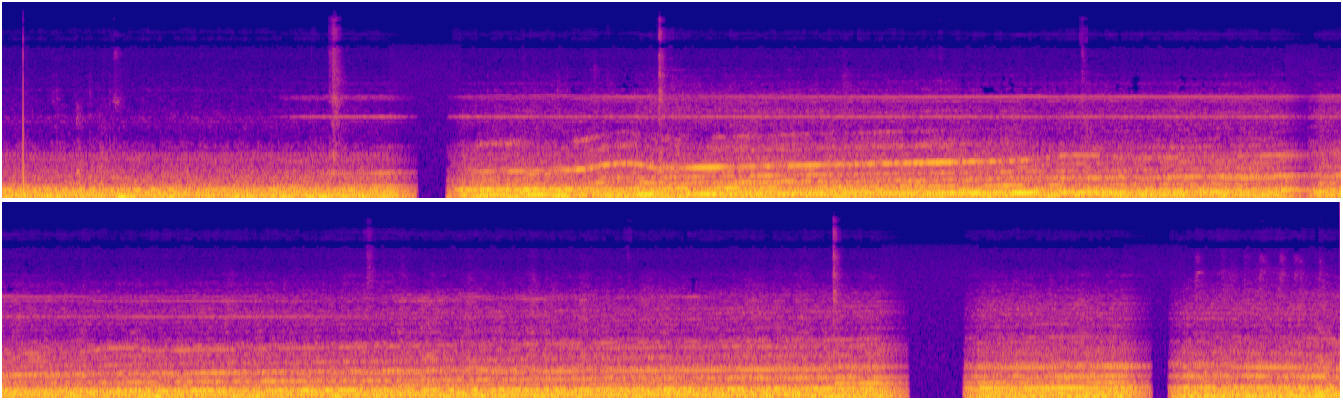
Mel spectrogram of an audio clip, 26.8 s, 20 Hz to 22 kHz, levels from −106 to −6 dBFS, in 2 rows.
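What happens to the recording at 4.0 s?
AAC frame loss with concealment runs from 3.89 to 4.60 s: about 0.55 s of audio went missing, and the decoder patched it from the last good spectrum, fading as the gap continued.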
